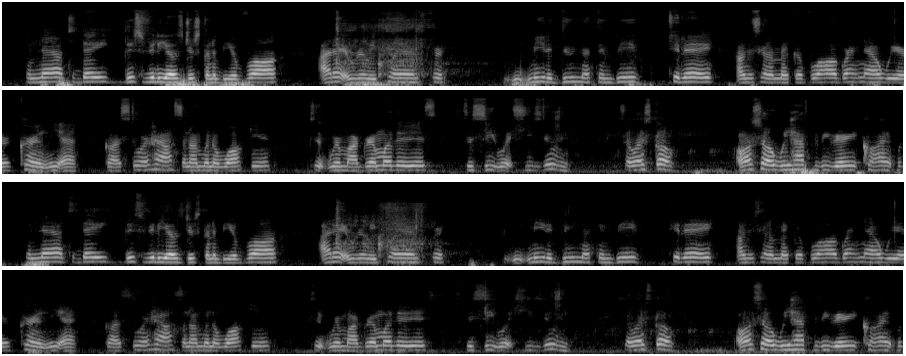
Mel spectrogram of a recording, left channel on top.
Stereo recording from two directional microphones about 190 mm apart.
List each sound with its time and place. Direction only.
0.2 s speech: 5° right (ahead or behind)
5.3 s speech: 10° left (ahead or behind)
6.7 s speech: 20° left (ahead or behind)
10.4 s speech: 5° left (ahead or behind)
11.1 s speech: 15° left (ahead or behind)
12.2 s speech: 5° right (ahead or behind)
15.2 s a woman's voice: 15° right (ahead or behind)
16.8 s a woman's voice: 30° right (ahead or behind)
17.4 s a woman's voice: 15° right (ahead or behind)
